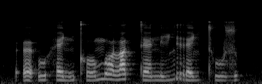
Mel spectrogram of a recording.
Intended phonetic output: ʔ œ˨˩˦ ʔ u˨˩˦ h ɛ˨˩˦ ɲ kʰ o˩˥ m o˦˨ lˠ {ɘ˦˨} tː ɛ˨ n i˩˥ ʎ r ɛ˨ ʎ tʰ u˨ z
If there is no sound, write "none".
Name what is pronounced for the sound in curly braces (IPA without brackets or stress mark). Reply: ɘ˦˨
